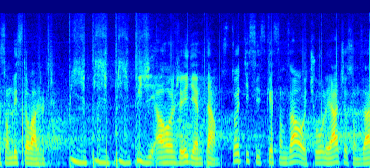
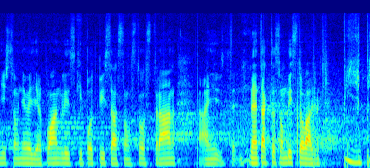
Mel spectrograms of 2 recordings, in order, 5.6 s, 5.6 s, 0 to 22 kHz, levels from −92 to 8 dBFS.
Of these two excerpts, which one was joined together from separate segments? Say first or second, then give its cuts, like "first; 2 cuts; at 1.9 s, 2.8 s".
first; 1 cut; at 3.4 s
